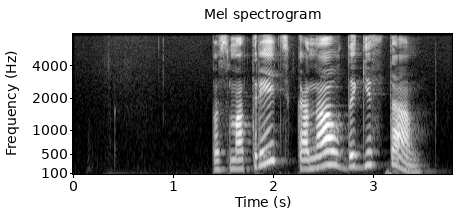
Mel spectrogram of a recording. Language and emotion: Russian, positive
